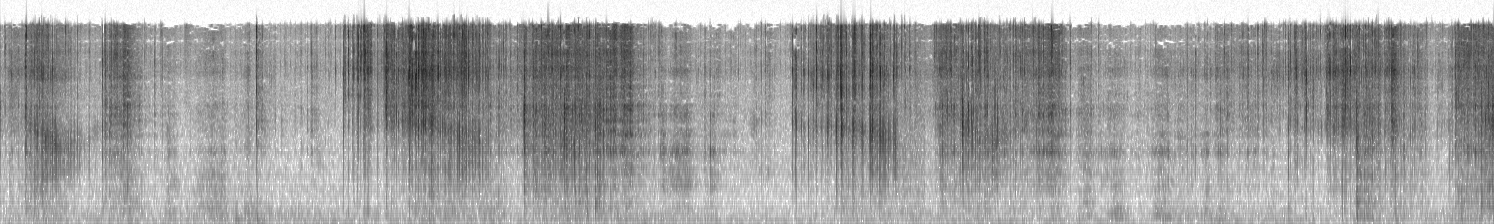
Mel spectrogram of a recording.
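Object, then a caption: Rolled soap curls. Pink and blue rolled dry-soap curls, solid and brittle, are broken apart with the fingers and crushed in the palm. Dense, bright, dry crunching and crackling comes in uneven bursts, with louder surges of crumbling between quieter stretches of fine crinkling.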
